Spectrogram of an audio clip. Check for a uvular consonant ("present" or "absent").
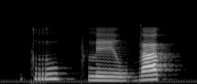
absent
